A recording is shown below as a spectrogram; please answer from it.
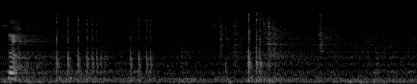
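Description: A short loud cry just at the start, then a quick run of light clicks: a table tennis ball bouncing. Another brief voice-like sound follows about halfway through.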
